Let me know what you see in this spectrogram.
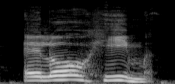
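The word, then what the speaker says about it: אֱלֹהִים: it's pronounced ma and so how do we pronounce this word elohim elohim so then the whole sentence becomes bereshit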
